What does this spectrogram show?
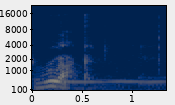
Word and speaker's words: ruach: and Christian biblical tradition is ruak r u a c h pronounced ruak meaning breath or life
